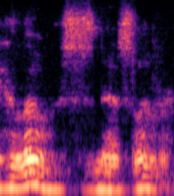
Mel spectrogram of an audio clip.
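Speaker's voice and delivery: gentle, soothing, put-on nurse bedside-manner voice. Retelling how his mother, a nurse, nicknamed people: imitating mother's voice. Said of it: "talking in this voice ... that's my mother's voice".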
